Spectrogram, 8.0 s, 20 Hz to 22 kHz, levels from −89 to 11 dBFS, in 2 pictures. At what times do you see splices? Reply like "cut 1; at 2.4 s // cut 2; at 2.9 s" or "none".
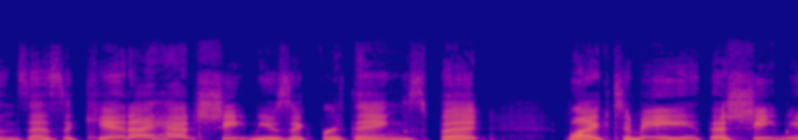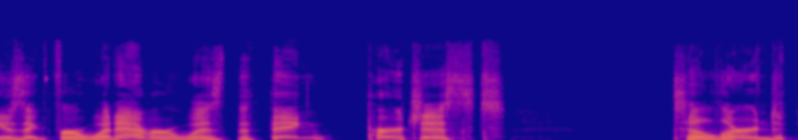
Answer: none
